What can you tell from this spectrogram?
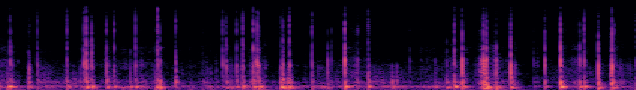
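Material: Plastic.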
